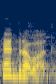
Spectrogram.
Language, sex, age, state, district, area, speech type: Punjabi, female, 18-30, Punjab, Amritsar, urban, spontaneous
